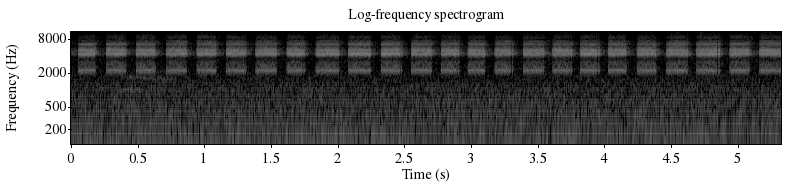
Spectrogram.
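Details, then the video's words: At the municipal park in Larnaca, cicadas produce a strident, metallic buzzing in crisp, evenly spaced bursts, roughly two each second, unbroken and dominant over a quiet background. "CICADAS at the municipal Park Larnaca"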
